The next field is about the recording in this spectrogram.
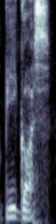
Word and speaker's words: Bigos: Und das, ich habe im Internet geguckt, also ich kann es auch nur als Bigos, aber ich habe geguckt, wie ist das ausgesprochen, habe mir das so vorsprechen lassen, Bigos.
